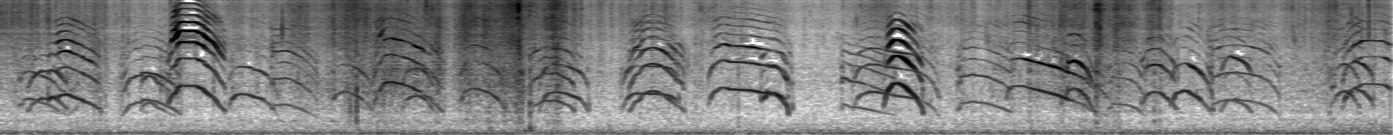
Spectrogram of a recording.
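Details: Three stray kittens in a garden keep up a dense chorus of thin, rising-and-falling mews, many overlapping voices, with clicks and faint background noise.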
